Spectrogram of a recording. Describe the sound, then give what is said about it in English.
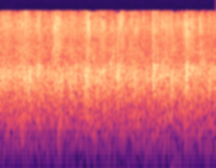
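An audience applauds in a thick, sustained wash of clapping, with a few sharper claps standing out now and then. “Give her a huge cheer.”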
